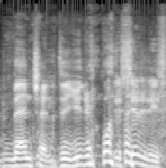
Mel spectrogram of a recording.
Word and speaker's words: Thucydides: Thucydides. Thucydides, yes.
